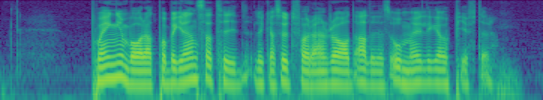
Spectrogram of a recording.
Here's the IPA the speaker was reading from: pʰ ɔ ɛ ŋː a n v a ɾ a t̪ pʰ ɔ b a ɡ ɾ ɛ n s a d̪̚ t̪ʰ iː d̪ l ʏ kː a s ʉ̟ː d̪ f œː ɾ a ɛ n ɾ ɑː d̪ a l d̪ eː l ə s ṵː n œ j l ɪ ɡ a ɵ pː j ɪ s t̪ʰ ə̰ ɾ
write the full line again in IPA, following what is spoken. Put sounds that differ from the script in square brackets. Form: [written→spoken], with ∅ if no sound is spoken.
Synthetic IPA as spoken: pʰ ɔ ɛ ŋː [a→ə] n v a ɾ a t̪ pʰ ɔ b [a→ɛ] ɡ ɾ ɛ n s a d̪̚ t̪ʰ iː d̪ l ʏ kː a s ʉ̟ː [d̪→t̪] f œː ɾ a ɛ n ɾ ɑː d̪ a l d̪ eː l ə s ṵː [n→m] œ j l ɪ ɡ a ɵ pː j ɪ [s→f] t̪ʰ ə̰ ɾ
